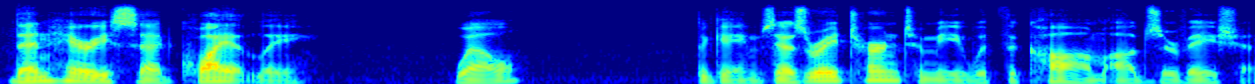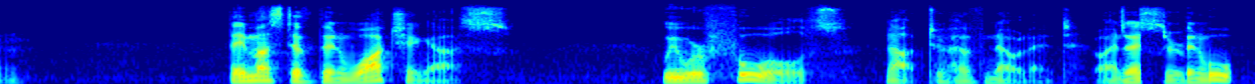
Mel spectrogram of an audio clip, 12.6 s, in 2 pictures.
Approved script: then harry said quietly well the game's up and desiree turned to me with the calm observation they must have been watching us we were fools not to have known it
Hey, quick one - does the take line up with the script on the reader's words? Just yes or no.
no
